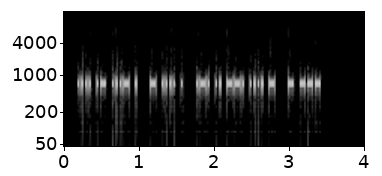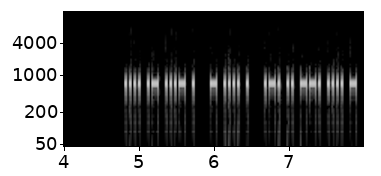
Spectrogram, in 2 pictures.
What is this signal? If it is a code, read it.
Morse code, heard as a keyed tone, about 52 wpm, 700 Hz. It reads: HAVE THE RIGHT TO HAVE THE RIGHT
